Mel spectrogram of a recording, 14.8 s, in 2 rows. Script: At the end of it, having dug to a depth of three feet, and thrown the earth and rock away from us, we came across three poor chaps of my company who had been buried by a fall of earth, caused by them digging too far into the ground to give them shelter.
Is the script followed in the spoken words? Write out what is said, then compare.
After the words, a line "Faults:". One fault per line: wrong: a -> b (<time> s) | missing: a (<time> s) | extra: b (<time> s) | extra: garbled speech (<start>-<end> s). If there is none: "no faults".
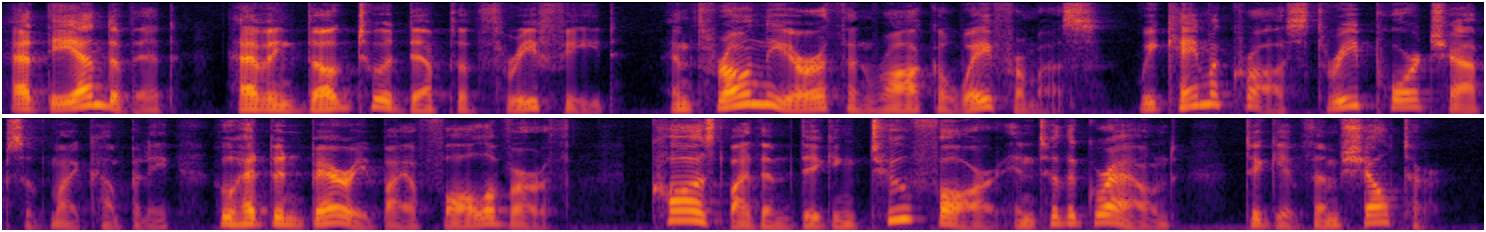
At the end of it, having dug to a depth of three feet, and thrown the earth and rock away from us, we came across three poor chaps of my company who had been buried by a fall of earth, caused by them digging too far into the ground to give them shelter.
Faults:
no faults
